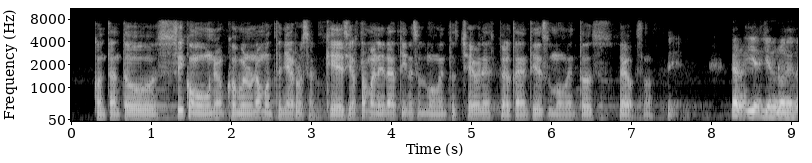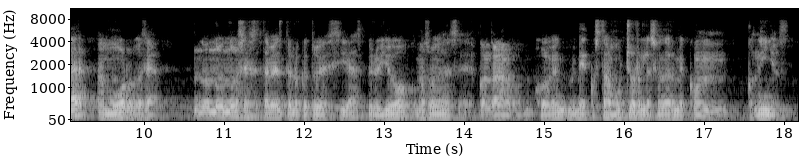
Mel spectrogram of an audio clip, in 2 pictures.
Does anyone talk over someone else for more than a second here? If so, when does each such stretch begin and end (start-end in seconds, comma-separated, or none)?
none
